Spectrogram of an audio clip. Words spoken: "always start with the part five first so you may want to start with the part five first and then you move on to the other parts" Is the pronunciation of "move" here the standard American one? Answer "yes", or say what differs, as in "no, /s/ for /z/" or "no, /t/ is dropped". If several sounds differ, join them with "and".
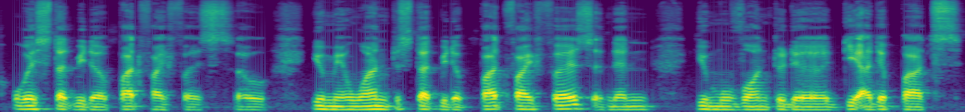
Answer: yes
